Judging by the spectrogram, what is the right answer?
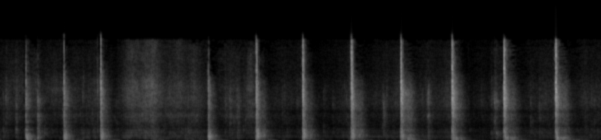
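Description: Hammer driving nails into wooden boards: a run of sharp strikes, about two a second, with a short pause about a second in. Some strikes leave a brief ringing tone.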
